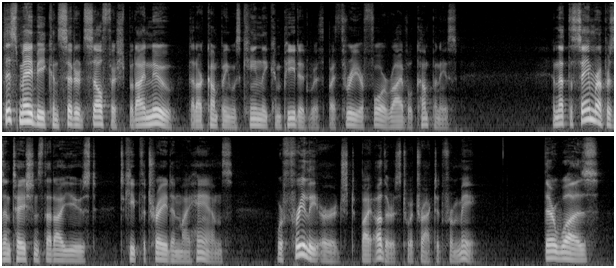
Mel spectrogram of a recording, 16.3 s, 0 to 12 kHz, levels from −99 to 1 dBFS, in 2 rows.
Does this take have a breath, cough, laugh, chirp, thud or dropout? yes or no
no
